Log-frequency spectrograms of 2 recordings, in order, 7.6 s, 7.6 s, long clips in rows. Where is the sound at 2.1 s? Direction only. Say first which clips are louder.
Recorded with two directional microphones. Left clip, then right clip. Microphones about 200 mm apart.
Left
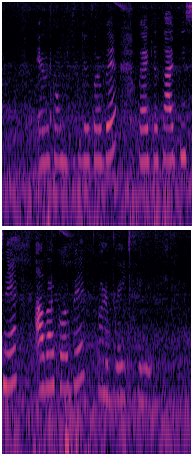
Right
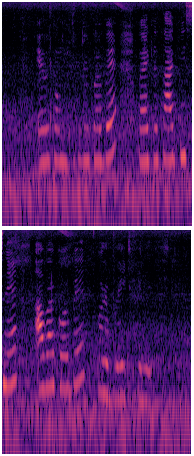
Right 3 dB; 5° left (ahead or behind).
